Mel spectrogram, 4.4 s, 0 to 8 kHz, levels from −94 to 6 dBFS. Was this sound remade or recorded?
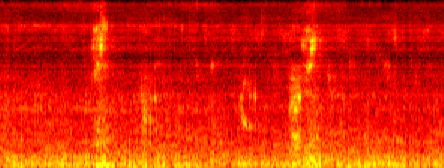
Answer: remade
